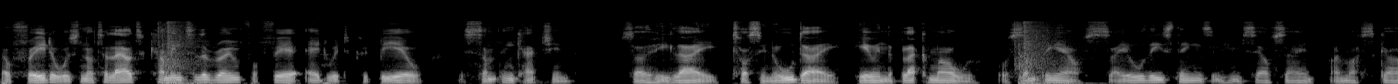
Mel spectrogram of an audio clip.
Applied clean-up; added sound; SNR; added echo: classical method spectral subtraction.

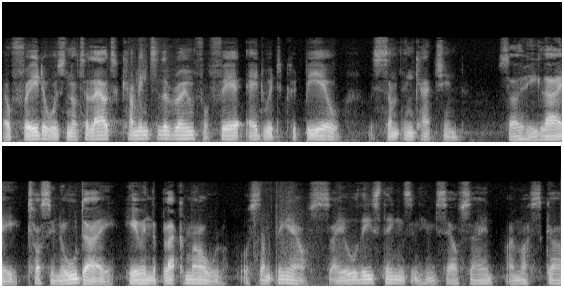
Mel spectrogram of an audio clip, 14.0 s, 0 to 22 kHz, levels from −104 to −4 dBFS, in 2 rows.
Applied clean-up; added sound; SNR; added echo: neural separator model SepFormer DNS4.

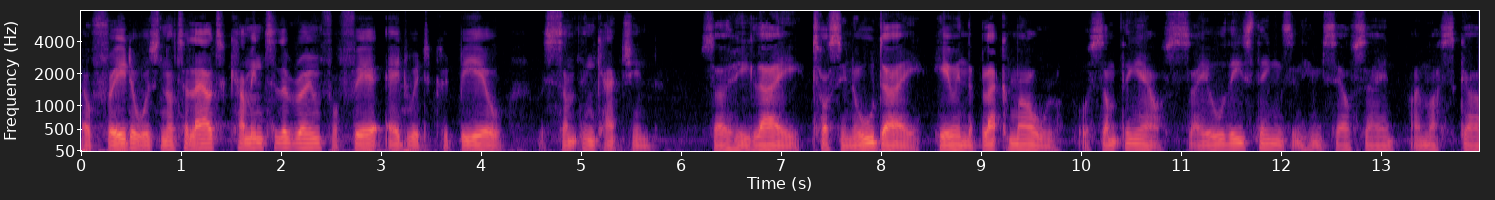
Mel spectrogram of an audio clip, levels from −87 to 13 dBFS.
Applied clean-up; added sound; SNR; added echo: none; none; none; none.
